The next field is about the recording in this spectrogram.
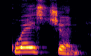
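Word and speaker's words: question: तो जब आपको TION से पहले, ठीक है, यस दिख जाए, जैसे यहाँ पे है ना, देखिए क्वेश्चन। अब इसको क्वेश्चन क्वेश्चन पढ़ रहे हैं, क्यों, क्योंकि यस TION की प्रोनाउंसिएशन क्या हो जा रही है, चा।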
